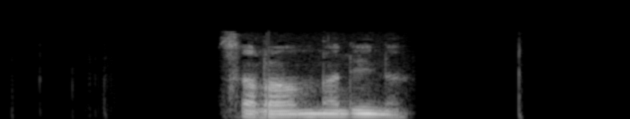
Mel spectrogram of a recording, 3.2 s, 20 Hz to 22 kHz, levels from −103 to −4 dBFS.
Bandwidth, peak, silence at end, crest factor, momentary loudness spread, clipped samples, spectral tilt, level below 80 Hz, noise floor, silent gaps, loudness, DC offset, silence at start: 7.2 kHz; -20 dBFS; 1.15 s; 18 dB; 13 LU; under 0.1%; -7.5 dB/octave; -66 dBFS; under -90 dBFS; none; -33 LUFS; under 0.1%; 1.1 s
